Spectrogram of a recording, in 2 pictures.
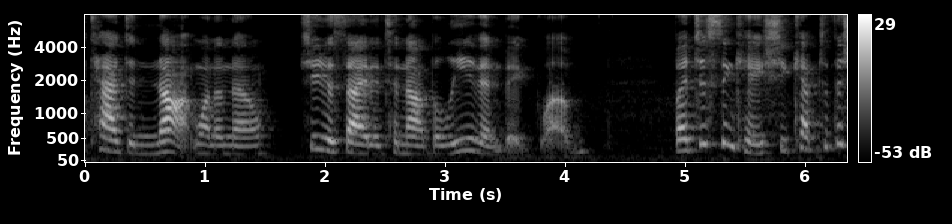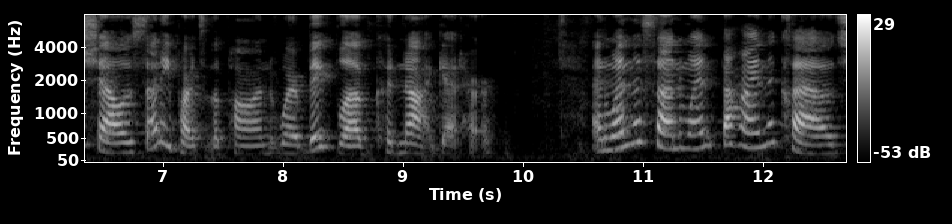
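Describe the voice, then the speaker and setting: A woman teacher reading a children's picture book aloud with expressive, playful storytelling. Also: mid-range voice.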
